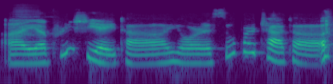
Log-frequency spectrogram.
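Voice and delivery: exaggerated mimicry with swooping syllables; Cream Writer impression. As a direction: imitate a streamer, stretching the endings. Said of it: "This is the Cream Writer".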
